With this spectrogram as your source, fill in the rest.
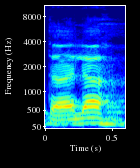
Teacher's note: ہا کے اوپر کھڑا زبر ہے اس لیے ہا کو ہم 1 الف کے برابر کھینچ کر کے پڑھیں گے، یہاں پر بھی وقف بالسکون ہوگا۔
